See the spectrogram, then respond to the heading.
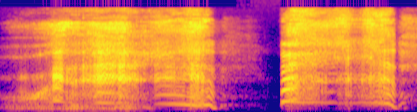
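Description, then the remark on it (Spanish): A voice imitates a desperate, roaring scream in two long, strained bursts separated by a brief pause, loud, with no words spoken, recalling screams heard one early morning while people slept in an apartment. “Y una noche, una noche, una madrugada, estábamos tranquilos, dormidos, y en eso empezamos a oír un así rugido, así de...”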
